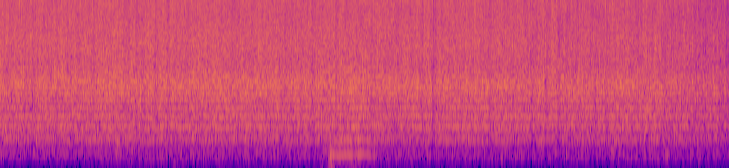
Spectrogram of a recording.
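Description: Large hall audience applauding, a dense, even clapping. One short call rises above it about three seconds in.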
